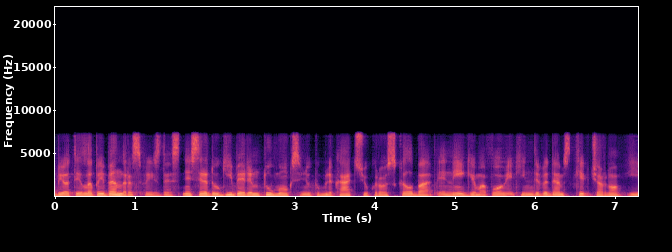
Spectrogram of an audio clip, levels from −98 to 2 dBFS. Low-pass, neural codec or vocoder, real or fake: 7.2 kHz; codec, 16 kHz, about 1 kbps, DyCAST, with the encoder's durations; fake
